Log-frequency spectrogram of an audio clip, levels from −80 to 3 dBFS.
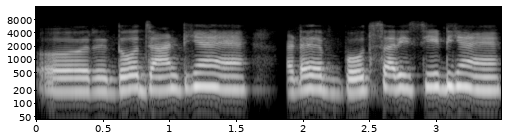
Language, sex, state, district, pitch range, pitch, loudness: Marwari, female, Rajasthan, Churu, 190-215 Hz, 205 Hz, -16 LUFS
